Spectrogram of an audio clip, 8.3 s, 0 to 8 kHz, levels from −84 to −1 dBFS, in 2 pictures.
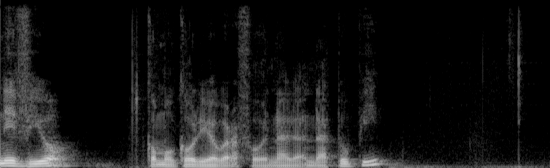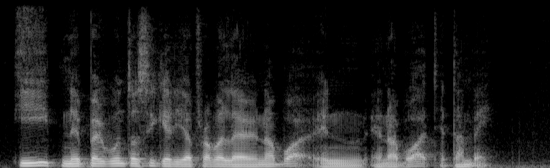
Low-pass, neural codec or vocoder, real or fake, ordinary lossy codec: none; codec, 16 kHz, 0.5 kbps, X-Codec, WavLM features, trained on Multilingual LibriSpeech; fake; none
